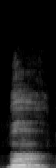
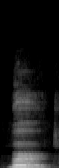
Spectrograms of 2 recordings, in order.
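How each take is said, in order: No difference in how they are said.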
